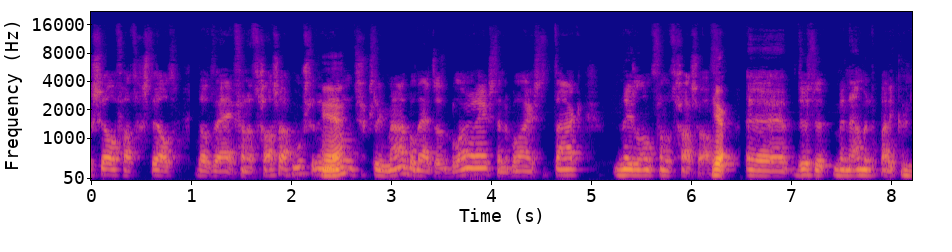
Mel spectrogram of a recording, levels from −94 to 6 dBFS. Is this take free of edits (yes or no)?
no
